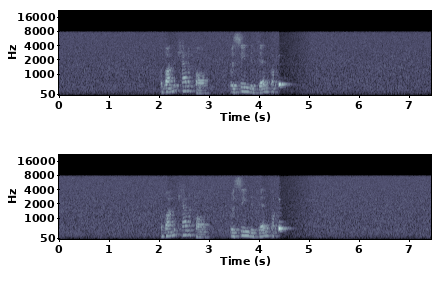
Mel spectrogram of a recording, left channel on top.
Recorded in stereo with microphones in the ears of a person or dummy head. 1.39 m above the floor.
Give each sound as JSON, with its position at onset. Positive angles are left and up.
{"t": 2.0, "sound": "a man speaking", "side_deg": 70, "distance_m": 7.0}
{"t": 4.4, "sound": "a cowbell", "side_deg": -50, "distance_m": 1.5}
